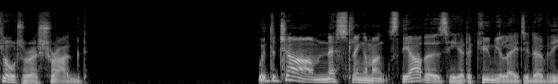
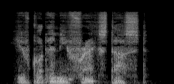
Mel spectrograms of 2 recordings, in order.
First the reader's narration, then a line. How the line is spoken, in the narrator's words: the slaughterer added in a conspiratorial whisper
